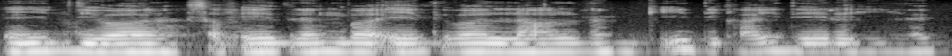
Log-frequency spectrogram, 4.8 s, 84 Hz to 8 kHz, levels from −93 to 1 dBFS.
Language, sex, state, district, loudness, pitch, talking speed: Hindi, male, Uttar Pradesh, Lucknow, -16 LUFS, 120 Hz, 175 wpm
